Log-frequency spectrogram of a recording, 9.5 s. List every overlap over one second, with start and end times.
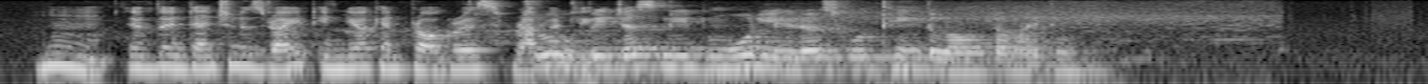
none

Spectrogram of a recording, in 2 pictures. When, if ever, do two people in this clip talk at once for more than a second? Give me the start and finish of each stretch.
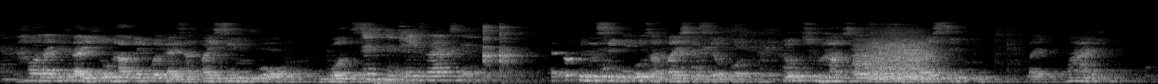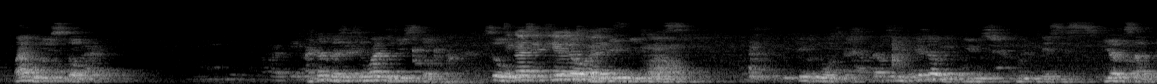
17.1-18.4

